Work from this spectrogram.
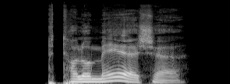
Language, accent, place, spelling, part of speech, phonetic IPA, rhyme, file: German, Germany, Berlin, ptolemäische, adjective, [ptoleˈmɛːɪʃə], -ɛːɪʃə, De-ptolemäische.ogg
- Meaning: inflection of ptolemäisch: 1. strong/mixed nominative/accusative feminine singular 2. strong nominative/accusative plural 3. weak nominative all-gender singular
